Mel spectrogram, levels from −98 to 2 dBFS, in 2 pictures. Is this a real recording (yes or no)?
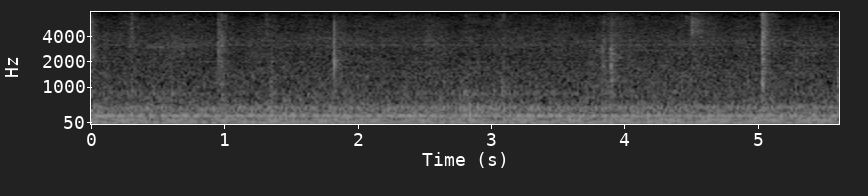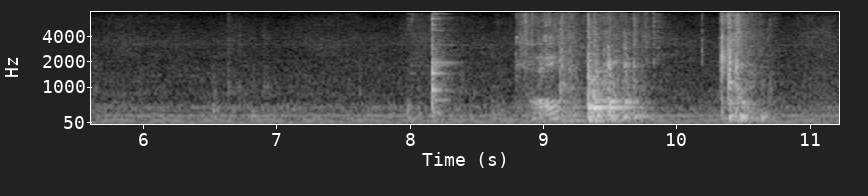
yes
